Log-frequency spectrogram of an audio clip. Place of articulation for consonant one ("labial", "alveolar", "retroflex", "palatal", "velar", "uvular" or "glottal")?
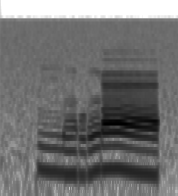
labial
